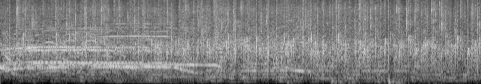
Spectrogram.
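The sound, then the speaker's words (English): Audience applause for a comedian being introduced: loud, continuous clapping from a crowd with some cheering mixed in, holding steady throughout. “Let's hear it right now for Jackie Cation. Give it up for Jackie.”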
